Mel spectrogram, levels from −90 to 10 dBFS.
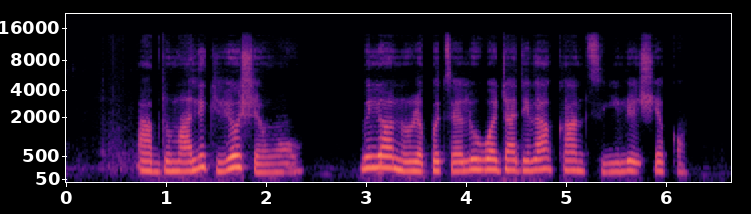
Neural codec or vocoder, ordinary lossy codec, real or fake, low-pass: codec, 44.1 kHz, 2.6 kbps, DAC; none; fake; 14.4 kHz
